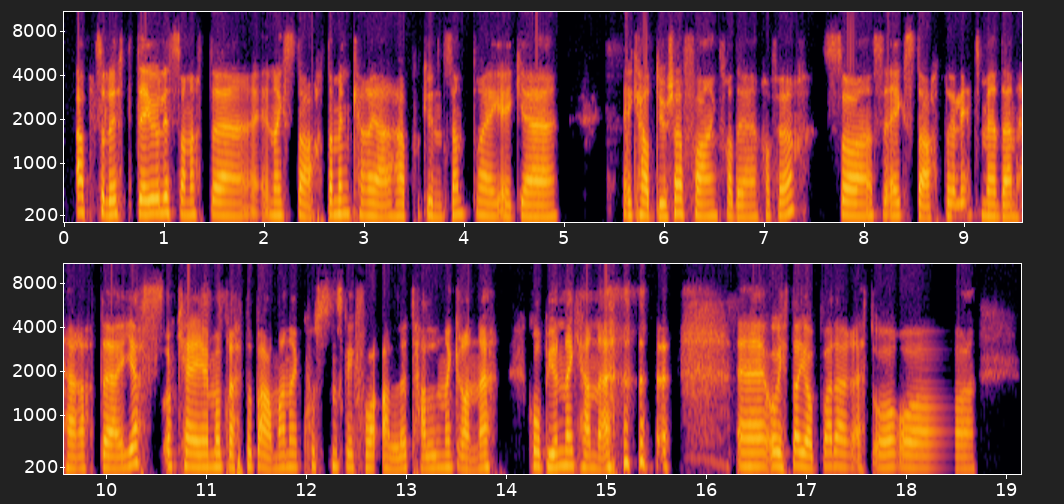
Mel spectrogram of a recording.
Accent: Sandnes, Rogaland, Norway; jeg kommer jo fra Sandnes, som er en liten sted utenfor Stavanger

